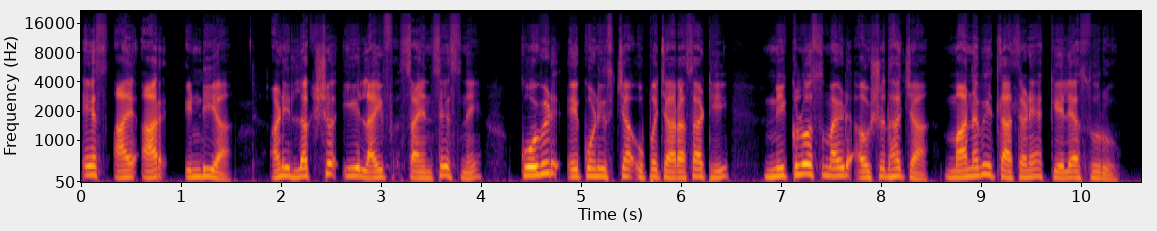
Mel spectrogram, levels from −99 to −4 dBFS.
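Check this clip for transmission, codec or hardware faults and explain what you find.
Nothing in the speech points to a transmission, codec or hardware problem.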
